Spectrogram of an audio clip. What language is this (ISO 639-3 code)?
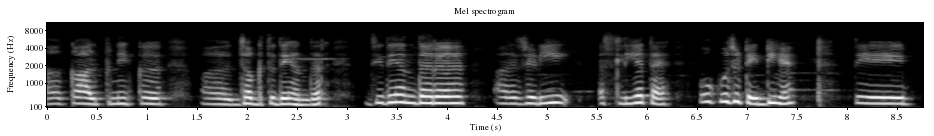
pan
